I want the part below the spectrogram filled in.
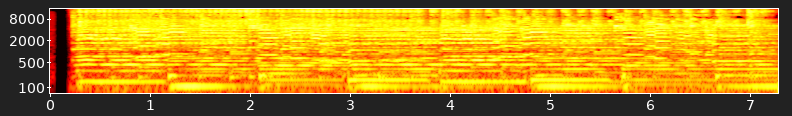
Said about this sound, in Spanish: Y estamos en Chile, una de las estudiantinas de más renombre y antigüedad, podríamos decir, que es la estudiantina de la Chimba de Santiago. Vamos a escuchar a ellos una serenata tradicional Salir, niña hermosa.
